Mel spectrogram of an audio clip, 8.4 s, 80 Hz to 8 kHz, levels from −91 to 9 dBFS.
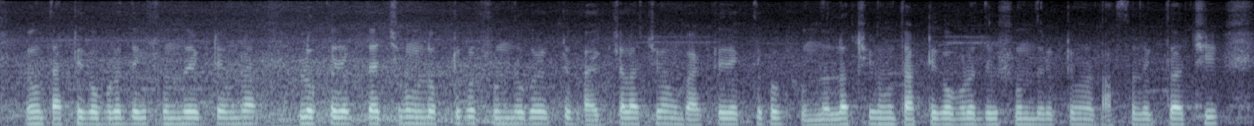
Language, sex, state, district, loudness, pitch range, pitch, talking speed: Bengali, male, West Bengal, Dakshin Dinajpur, -18 LUFS, 130-145 Hz, 140 Hz, 265 wpm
